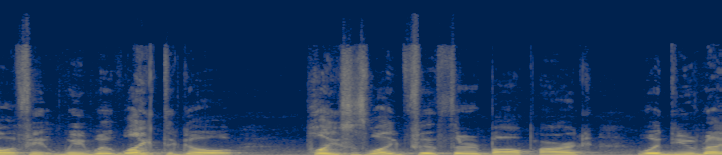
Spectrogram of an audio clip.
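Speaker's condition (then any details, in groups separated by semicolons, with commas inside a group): Cerebral palsy; speech impairment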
